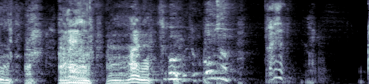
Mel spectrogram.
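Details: Dog begging to play, making weird noises: loud growly moans that bend up and down in pitch, several bursts, then fading into quiet whines.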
